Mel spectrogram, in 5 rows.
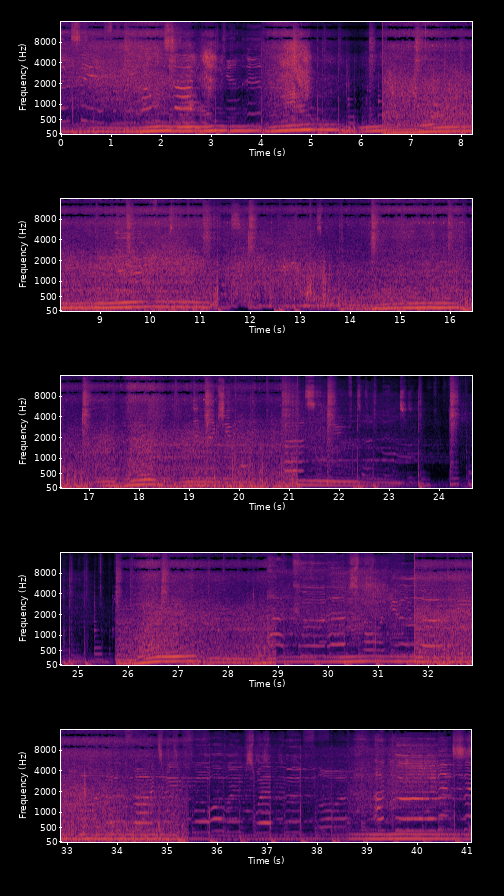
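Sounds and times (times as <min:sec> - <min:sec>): wheels spinning on snow: 0:00.0 - 0:05.4, 0:06.4 - 0:22.2, 0:25.8 - 0:35.5
car engine revving: 0:00.0 - 0:41.0
music: 0:00.0 - 0:41.0.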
